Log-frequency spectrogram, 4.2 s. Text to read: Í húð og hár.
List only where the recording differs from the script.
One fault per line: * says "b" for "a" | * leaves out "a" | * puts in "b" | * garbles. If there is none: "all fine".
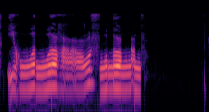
* puts in "húð"
* garbles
